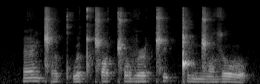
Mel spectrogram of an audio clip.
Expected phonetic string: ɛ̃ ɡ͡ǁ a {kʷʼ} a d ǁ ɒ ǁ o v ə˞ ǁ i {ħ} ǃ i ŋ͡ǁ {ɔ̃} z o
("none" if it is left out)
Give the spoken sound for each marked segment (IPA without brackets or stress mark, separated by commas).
kʷʼ, ʔ, ɔ̃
